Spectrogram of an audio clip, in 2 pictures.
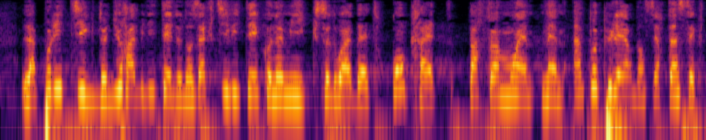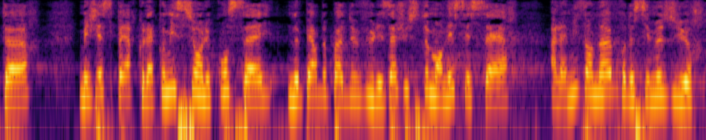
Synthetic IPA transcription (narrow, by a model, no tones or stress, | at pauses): lapɔlit̪ikd̪əd̪yʁabilit̪ed̪ənozakt̪ivit̪eːkɔnɔmiksəd̪wad̪ɛt̪χəkɔ̃kχɛt̪paʁfwamwɛ̃mɛmɛ̃pɔpylɛʁd̪ɑ̃sɛʁt̪ɛ̃sɛkt̪œʁ | mɛʒɛspɛʁkəlakɔmisjɔ̃eləkɔ̃sɛjnəpɛʁd̪pad̪əvylezaʒyst̪əmɑ̃nesesɛʁ | alamizɑ̃nœvʁəd̪əseməzyːʁ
